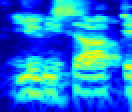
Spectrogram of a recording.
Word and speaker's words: Ubisoft: Ubisoft is shutting down online services for older games.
